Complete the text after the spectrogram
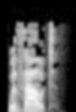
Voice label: "without", us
